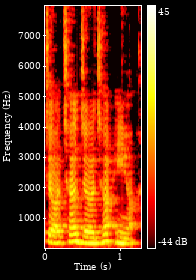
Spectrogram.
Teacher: इनका उच्चारण स्थान क्या होता है, तालु होता है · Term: च वर्ग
